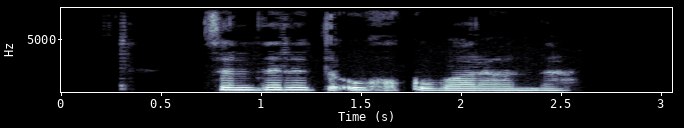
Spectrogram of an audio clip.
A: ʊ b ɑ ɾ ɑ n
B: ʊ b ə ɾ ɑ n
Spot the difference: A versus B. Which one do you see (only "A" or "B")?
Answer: A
